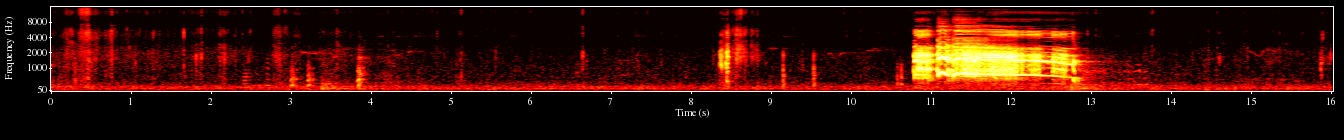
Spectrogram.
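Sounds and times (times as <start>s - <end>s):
rooster crowing: 10.8s - 13.0s.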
